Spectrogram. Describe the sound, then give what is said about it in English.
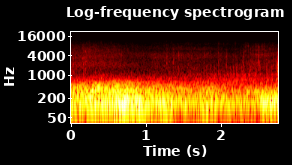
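Deep, rolling thunder of a brewing storm rumbles continuously with a heavy low-end roar, joined by a faint hiss of rain, steady and fairly loud throughout with no voices. “It was clear to anyone, man, nature, or other, that a storm was brewing.”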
